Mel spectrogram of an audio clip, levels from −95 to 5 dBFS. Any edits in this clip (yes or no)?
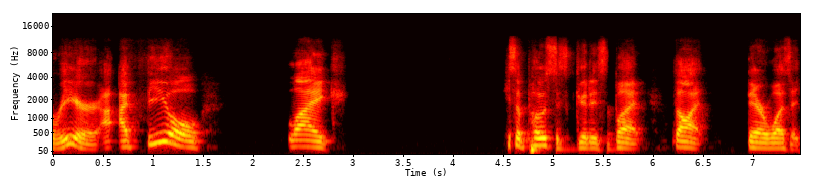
yes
